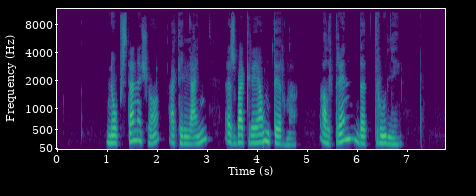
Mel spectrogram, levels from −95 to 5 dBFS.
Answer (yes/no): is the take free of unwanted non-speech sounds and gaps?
yes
